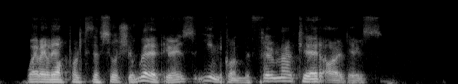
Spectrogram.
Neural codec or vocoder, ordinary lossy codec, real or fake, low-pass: codec, 24 kHz, 1.5 kbps, HILCodec; Opus, 16 kbps; fake; 9.9 kHz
